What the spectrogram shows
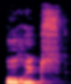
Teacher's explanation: y se prononce u comme dans bu jamais i comme dans mystère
